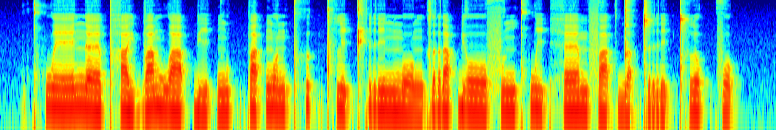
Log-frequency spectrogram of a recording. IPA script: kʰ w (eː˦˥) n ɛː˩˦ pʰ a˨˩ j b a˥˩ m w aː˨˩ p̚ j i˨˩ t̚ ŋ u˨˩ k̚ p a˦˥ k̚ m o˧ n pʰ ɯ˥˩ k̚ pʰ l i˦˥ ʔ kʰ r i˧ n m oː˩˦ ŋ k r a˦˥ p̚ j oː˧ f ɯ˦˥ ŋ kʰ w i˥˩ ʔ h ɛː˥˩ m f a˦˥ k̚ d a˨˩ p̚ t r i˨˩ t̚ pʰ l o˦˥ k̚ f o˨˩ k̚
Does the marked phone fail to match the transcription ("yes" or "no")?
no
